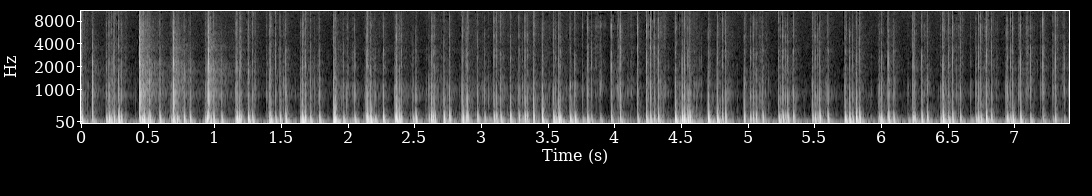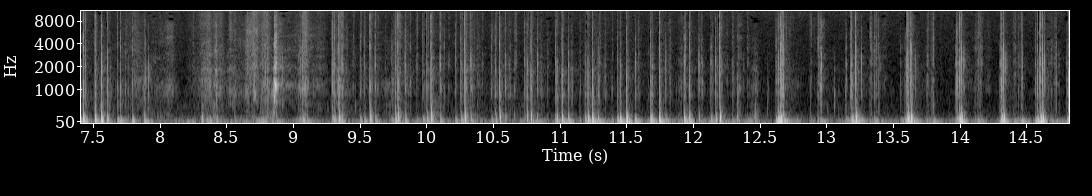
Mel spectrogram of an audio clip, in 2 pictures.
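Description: Fingertips and nails tap and scratch a small, flat, hollow brown cardboard box with a barcode label, held close to the microphone. The result is a fast run of dry, short, low, thumping taps, about four per second, mixed with crinkly scratching. The taps are louder and boomier for the first eight seconds, then turn quieter and lighter.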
